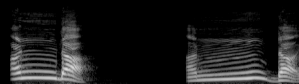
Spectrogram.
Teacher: ये न की आवाज किससे पहले आ रही है? डे से तुरंत पहले। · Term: अनुस्वार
